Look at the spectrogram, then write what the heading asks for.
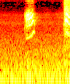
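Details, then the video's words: Female double-collared seedeater calling to stimulate males into song: two brief, sharp, high chirps, each sweeping steeply downward, about three-quarters of a second apart, over quiet low background hiss. "Piado de Fêmea de Papa capim Para Esquentar Papa capim"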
